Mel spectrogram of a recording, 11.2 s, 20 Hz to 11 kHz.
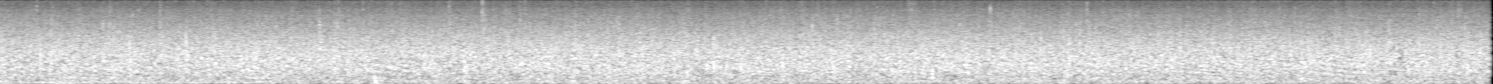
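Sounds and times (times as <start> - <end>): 
heavy rain: 0.0 - 11.1.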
